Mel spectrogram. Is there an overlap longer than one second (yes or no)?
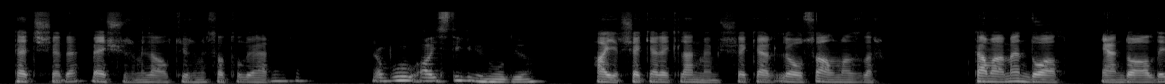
no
